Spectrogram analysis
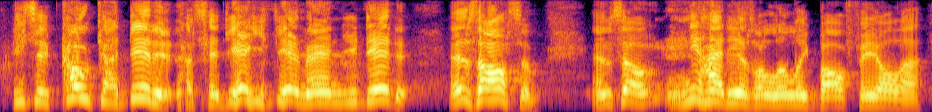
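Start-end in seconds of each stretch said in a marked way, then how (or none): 0.4-1.4 put-on thrilled boy calling to his coach; higher, louder, proud outburst; exultant. 1.7-4.0 loud, higher, delighted coach; excited, emphatic praise; celebrating. Retold or imitated.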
